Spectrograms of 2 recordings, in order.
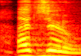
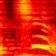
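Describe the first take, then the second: First: Loud playful achoo; sneeze imitation. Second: Squeaky achoo, very high; high squeaky sneeze. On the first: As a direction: fake a big sneeze. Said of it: "you don't go". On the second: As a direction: fake a tiny high sneeze. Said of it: "You go". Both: Shown as a demonstration.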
